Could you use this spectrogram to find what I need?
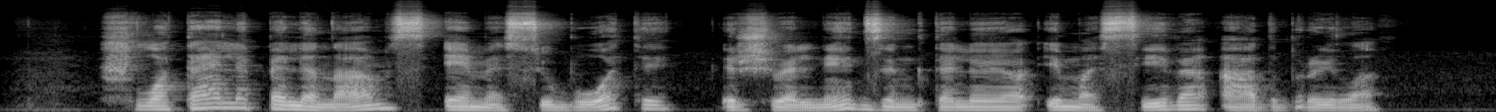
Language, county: Lithuanian, Telšiai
